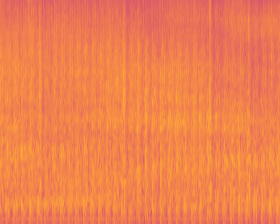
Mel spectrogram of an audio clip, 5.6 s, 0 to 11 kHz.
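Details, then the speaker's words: 1950 John Deere GW two-cylinder tractor with Baker valve, clutch engaged in neutral: slow, even pop-pop beat at about three pulses a second, steady and unbroken; a healthy old two-cylinder idling smoothly. "so this is good running old g let's check it out a little bit just listen to it and i'll show you around"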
